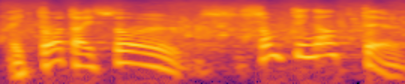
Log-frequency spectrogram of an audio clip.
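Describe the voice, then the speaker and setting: A man's voice: sits high, wildly swooping pitch, normal speed, exaggerated voice. A man playing an imperious, easily panicked head of state in a 1960s radio drama, speaking in a pompous, formal, commanding way. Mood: uneasy. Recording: noisy old radio recording.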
